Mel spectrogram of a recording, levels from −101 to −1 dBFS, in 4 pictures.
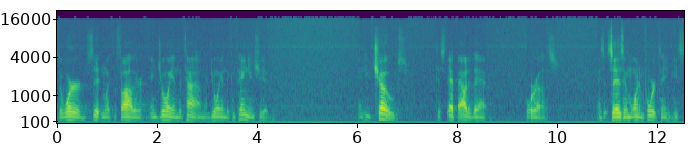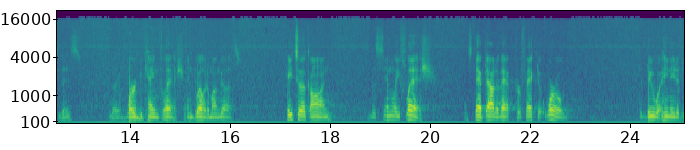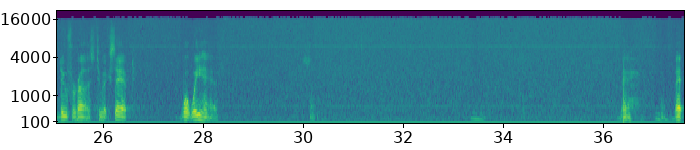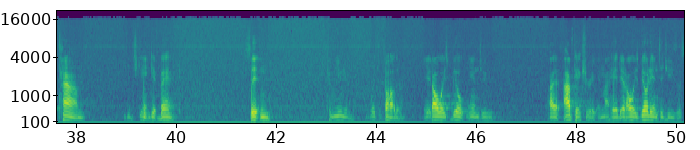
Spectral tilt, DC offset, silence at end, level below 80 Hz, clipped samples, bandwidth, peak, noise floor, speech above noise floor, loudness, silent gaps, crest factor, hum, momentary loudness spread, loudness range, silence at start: -4.5 dB/octave; 1%; 0 s; -58 dBFS; under 0.1%; 17 kHz; -2 dBFS; -45 dBFS; 24 dB; -22 LUFS; none; 22 dB; none; 21 LU; 15 LU; 0 s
